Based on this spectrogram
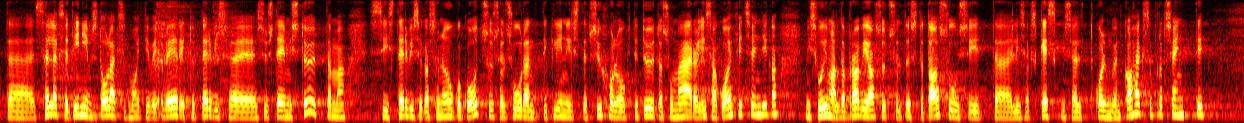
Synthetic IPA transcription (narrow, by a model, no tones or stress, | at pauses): se̞lːe̞kse̞t̪ːinʲime̞s̬e̞d̪o̞le̞ksid̪̥mo̞t̪ʲːˑive̞ːɾit̪ːˑud̪̥̚t̪e̞rvisesyst̪e̞ːmist̪ø̞ːt̪ːˑɑmɑ | sist̪e̞rvise̞kɑsːɑnɤwko̞ɡ̥uo̞t̪suse̞lsuːɾe̞nd̪̥ɑt̪ːˑikliːnilist̪epsyho̞lo̞ːɡ̥id̥̪et̪ø̞ːt̪ɑsumæːɾɑlisɑko̞e̞fit̪sie̞nʲd̪̥iɡ̥ɑ | misvɤjmɑld̪ɑbrʔɑviɑsut̪ːu̥se̞lt̪ɤst̪ɑt̪ɑsusid̪̥lisɑkske̞skmise̞lt̪ˑko̞lmkymenkɑɦe̞ksɑpro̞t̪se̞nʲt̪ːˑi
